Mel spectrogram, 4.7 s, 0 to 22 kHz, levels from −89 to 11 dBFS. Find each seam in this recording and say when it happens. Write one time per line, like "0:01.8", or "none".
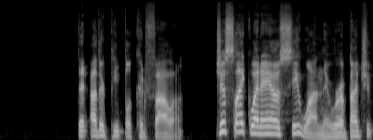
0:02.7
